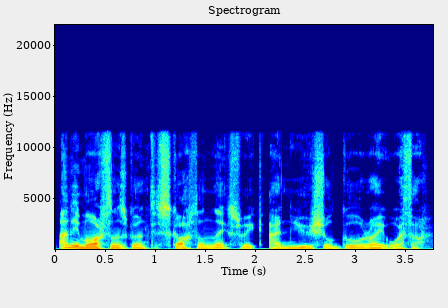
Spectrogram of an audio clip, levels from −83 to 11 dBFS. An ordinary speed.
No: fast, 240 wpm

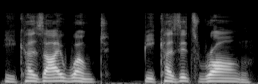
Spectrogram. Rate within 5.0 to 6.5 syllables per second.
No: 4.6 syllables/s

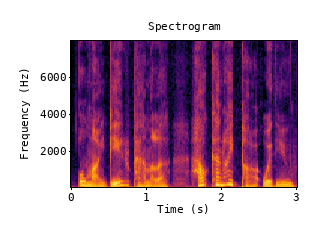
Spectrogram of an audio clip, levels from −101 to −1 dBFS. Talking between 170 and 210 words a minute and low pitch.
Yes: average, 200 wpm; low, 125 Hz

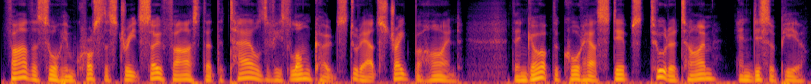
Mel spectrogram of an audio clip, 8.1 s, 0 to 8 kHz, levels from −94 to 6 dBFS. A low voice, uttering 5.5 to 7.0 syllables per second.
No: low, 105 Hz; 5.0 syllables/s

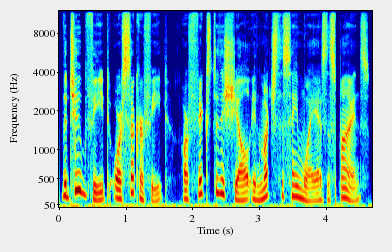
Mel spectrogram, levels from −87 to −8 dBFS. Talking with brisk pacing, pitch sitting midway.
Yes: fast, 245 wpm; medium, 160 Hz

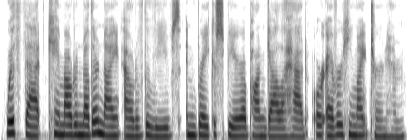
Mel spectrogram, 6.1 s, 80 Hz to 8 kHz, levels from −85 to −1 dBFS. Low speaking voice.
No: high, 190 Hz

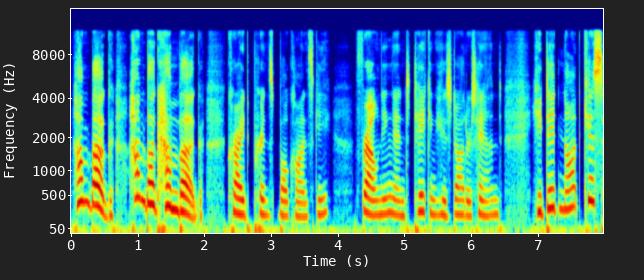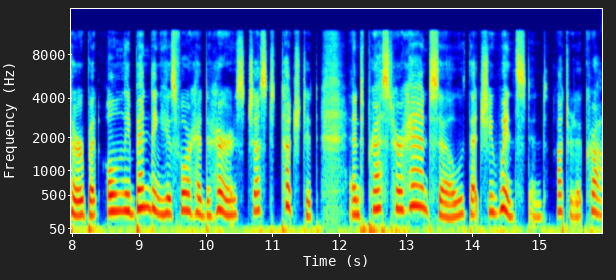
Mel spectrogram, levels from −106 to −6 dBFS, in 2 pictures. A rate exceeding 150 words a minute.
No: average, 145 wpm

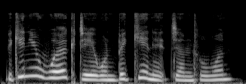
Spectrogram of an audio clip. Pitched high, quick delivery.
Yes: very high, 250 Hz; fast, 220 wpm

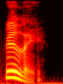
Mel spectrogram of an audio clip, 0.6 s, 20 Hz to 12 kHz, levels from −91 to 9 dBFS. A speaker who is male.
No: female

